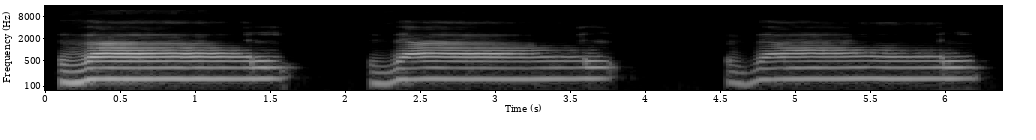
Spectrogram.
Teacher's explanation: জিহ্বার আগাটা ওই দুই দাঁতের আগায় লাগান, ওই দুই দাঁতের আগায় লাগান, সামনের উপরে দুই দাঁতের আগায় লাগান লাগান, লাগিয়ে উচ্চারণ করতে হবে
